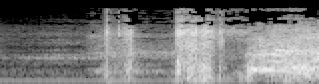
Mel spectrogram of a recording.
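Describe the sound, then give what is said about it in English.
A rapid, loud burst of sneezes: a couple of quick short bursts followed by a bigger, drawn-out explosive sneeze, with no talking. “Uh, that was a sneeze attack.”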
